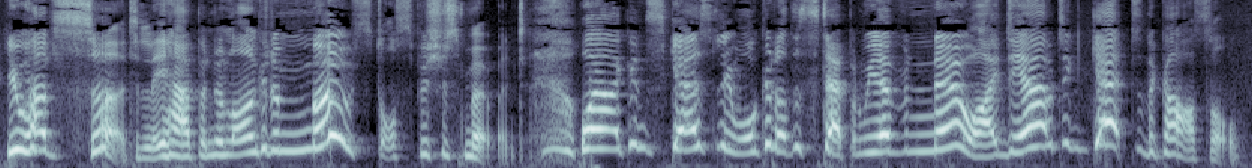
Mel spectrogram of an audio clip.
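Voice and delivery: prim, fussy Tony; a lightly voiced proper gent, exhausted; fussy gentleman. Tony, tired of walking, begs a ride politely.

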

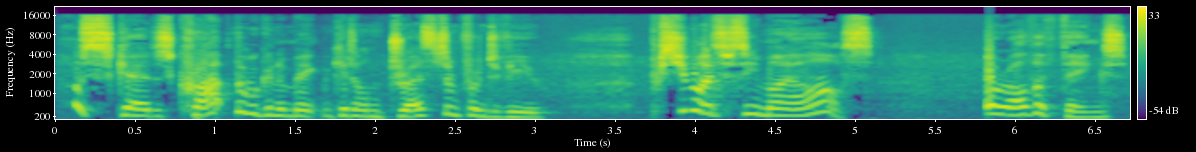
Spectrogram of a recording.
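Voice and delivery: lightly voiced tipsy young man; a touch of stoned earnestness; stoned rambling. A narrator's reading. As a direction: ramble with loose, drugged candour. Stoned Neville rambles to Kingsley.

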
